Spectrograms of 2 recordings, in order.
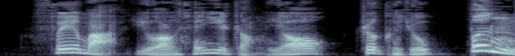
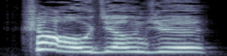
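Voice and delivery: crying out; 9 semitones higher, 5 dB louder, slower than usual. Acted. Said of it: "他放声大哭".

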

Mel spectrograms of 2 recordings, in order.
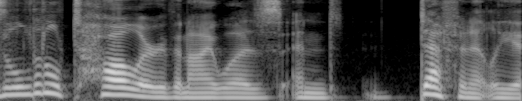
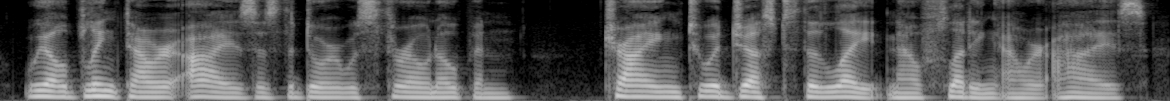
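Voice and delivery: ordinary delivery, nothing marked

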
